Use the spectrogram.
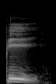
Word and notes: pí: apatani

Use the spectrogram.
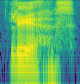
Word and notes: liaz: sanlucasquiavini

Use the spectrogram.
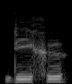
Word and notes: diixw: apatani

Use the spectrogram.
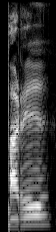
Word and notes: parw: Apatani

